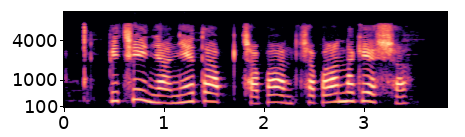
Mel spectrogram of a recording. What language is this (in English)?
Kalenjin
